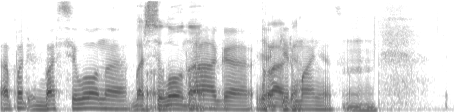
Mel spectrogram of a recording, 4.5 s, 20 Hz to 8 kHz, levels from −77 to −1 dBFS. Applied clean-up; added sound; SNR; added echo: none; none; none; none.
